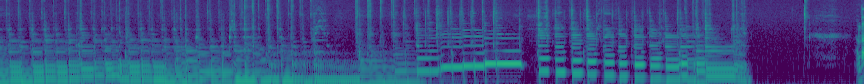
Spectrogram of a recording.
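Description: A bass guitar slowly plays up a Phrygian major scale, one distinct plucked note at a time, with clear pitch steps and short gaps between notes and no talking.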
